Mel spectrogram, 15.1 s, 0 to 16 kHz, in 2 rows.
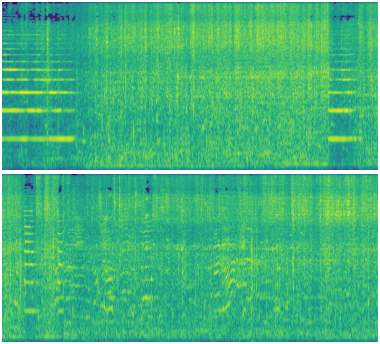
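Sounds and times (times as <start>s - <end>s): buzzy horn toots: 0.0s - 1.6s, 6.5s - 7.3s, 7.9s - 9.0s
street crowd chatter: 0.0s - 15.0s.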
